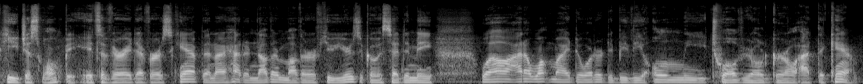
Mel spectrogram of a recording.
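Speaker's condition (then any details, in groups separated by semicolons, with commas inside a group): No condition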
